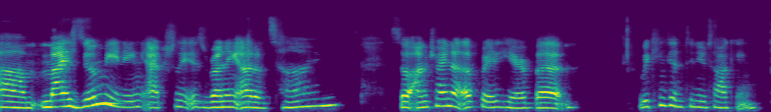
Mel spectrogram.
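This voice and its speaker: A woman's somewhat breathy medium-pitched voice at a moderate pace, with ordinary pitch variation and a quiet background. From Los Angeles, US. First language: Spanish. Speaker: podcast host. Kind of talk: casual chat. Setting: video call. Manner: halting, many fillers.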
